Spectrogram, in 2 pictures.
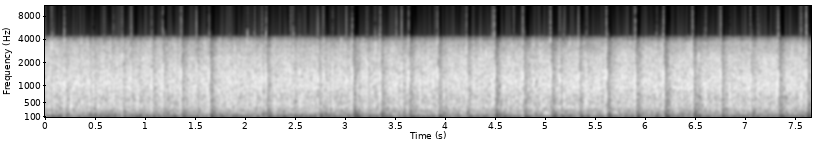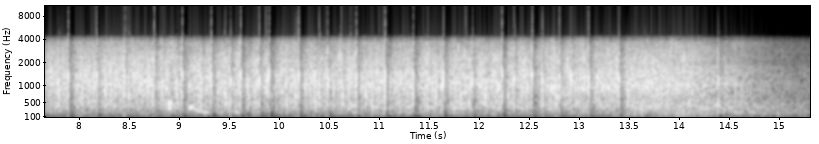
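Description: Concert-hall audience applauding: a dense, steady clatter of many hands clapping that dies away near the end.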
